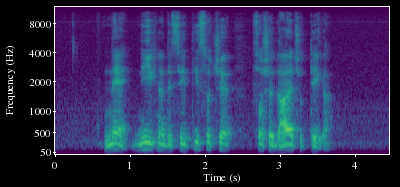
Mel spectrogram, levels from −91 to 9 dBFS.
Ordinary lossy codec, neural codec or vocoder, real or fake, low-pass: none; none; real; 10.8 kHz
